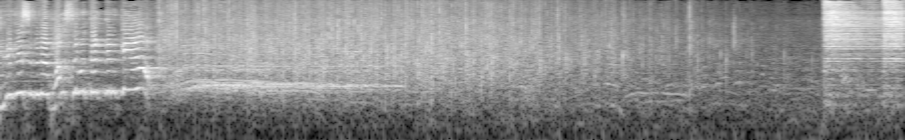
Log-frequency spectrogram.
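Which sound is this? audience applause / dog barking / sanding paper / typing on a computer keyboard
audience applause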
